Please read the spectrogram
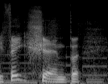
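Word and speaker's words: fake Shemp: Si pronuncia così, fake champ.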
